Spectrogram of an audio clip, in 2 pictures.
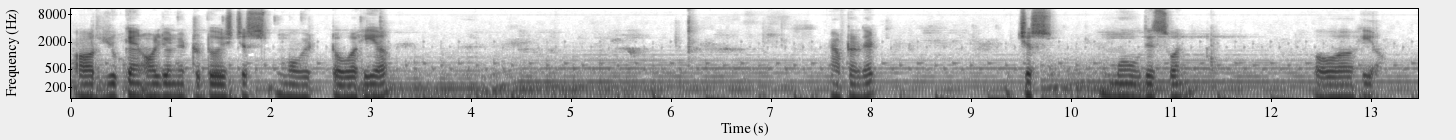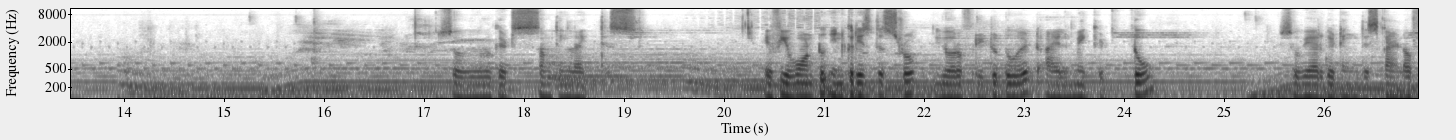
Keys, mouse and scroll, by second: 0.0 j, 0.9-2.8 drag, 2.8 space, 5.9 space, 6.8 -, 6.9 -, 8.9 Up, 10.6 Left, 14.3 -, 14.5 -, 15.1 click, 15.6 space, 18.8 space, 20.5 click, 23.7 Return, 25.1 click, 25.6 `, 26.4 `, 26.8 space.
